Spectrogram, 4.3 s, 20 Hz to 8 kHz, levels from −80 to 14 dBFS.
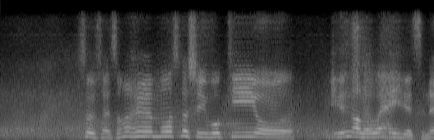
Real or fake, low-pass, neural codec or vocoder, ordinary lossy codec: fake; 7.2 kHz; codec, 24 kHz, 0.9 kbps, WavTokenizer, large speech release; none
